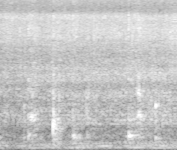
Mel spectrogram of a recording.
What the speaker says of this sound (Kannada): ಈಗ ಎಲ್ಲ ಚೆನ್ನಾಗಿ ಫ್ರೈ ಬಿಡ್ತೀನಿ ರೀ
